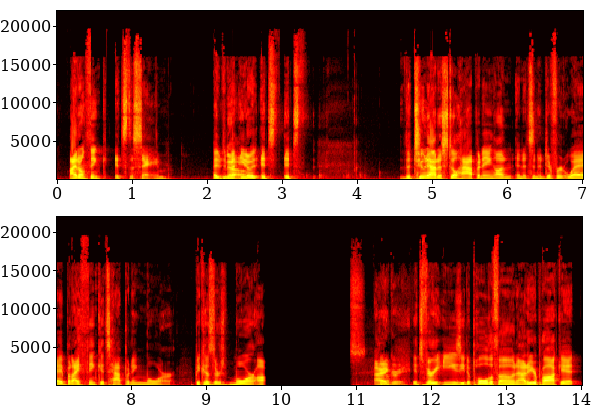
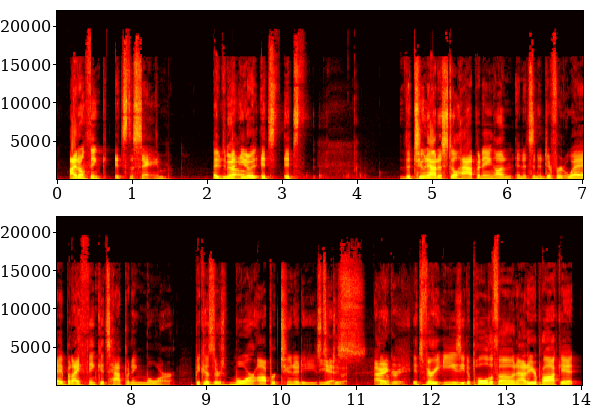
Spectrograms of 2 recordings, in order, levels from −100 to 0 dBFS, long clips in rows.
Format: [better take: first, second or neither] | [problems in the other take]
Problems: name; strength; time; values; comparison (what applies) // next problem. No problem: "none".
second | audio cutting out; at 10 s for 1 s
